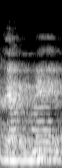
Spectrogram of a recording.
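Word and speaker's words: Hermès: Itu bacanya Hermes mestinya.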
